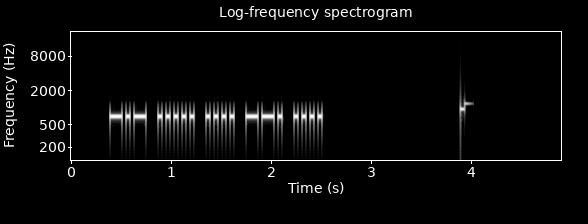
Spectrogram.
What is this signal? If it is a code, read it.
Morse code, heard as a keyed tone, about 29 wpm, 700 Hz. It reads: K5HGH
